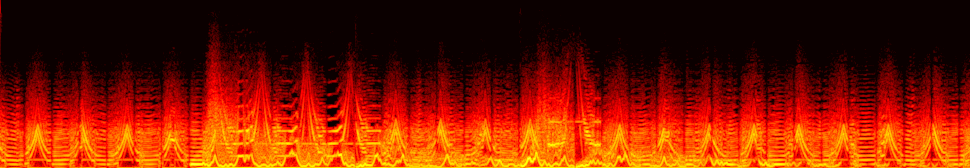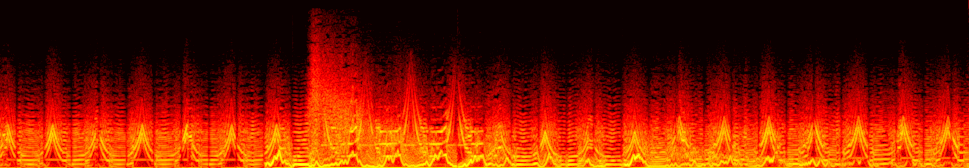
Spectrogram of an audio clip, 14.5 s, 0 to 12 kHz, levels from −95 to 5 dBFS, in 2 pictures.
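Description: Nothing here stands out as a technical fault at any point.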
